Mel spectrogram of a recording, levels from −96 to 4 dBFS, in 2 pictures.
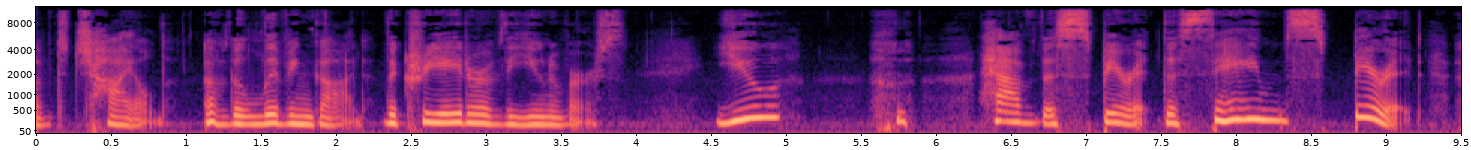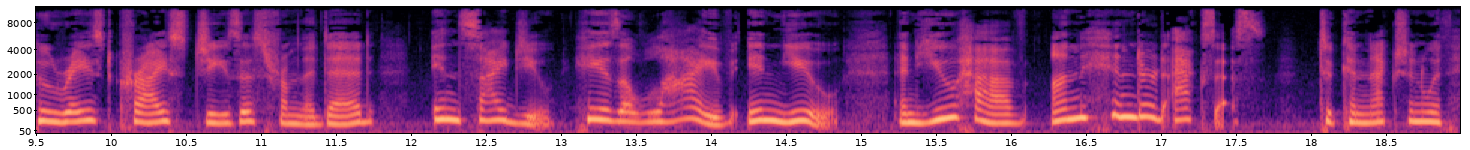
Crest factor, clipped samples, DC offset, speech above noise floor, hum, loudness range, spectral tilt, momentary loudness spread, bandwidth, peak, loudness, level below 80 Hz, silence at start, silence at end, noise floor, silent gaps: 12 dB; under 0.1%; 0.2%; 31 dB; none; 3 LU; -5.5 dB/octave; 12 LU; 11.5 kHz; -8 dBFS; -20 LUFS; -50 dBFS; 0 s; 0 s; -50 dBFS; none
